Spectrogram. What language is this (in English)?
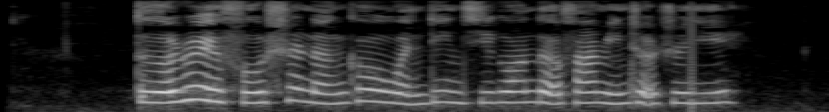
Chinese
